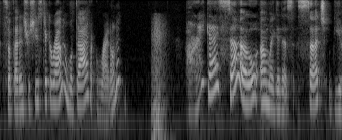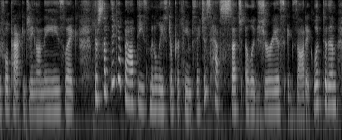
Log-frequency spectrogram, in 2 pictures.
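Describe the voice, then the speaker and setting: A woman's voice: medium pitch, big pitch swings, moderate pace. A woman hosting a casual, chatty fragrance review vlog in a gushing, enthusiastic manner. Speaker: fragrance vlogger, channel host.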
